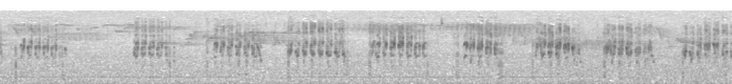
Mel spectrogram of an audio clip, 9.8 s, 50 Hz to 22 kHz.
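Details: Black storks feeding at an Estonian nest on 27 May 2019, mid-morning around 10:39; about nine rapid stuttering call bursts, each roughly half a second long, following one another at an uneven pace against a soft background hiss.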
